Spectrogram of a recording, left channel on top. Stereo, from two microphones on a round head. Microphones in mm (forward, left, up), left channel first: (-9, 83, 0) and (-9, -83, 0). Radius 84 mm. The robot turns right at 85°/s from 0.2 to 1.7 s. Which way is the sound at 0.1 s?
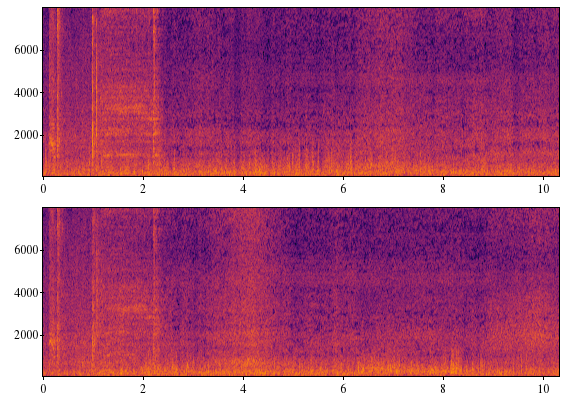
20° left (ahead or behind).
